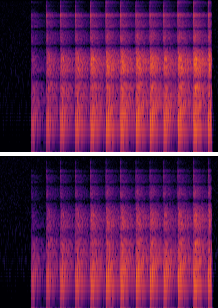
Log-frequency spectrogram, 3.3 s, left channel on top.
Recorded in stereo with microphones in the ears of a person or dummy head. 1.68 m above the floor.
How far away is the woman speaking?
No woman speaking in this recording.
